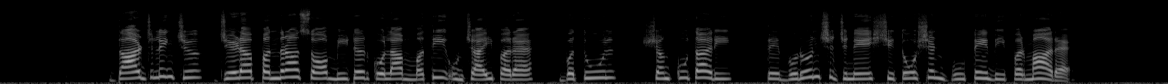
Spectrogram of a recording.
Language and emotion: Dogri, neutral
